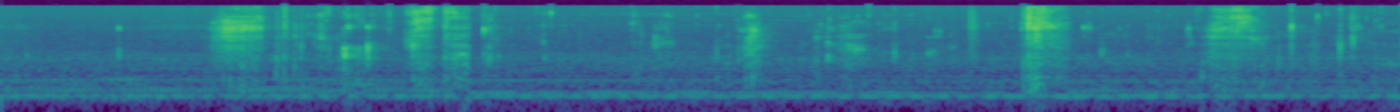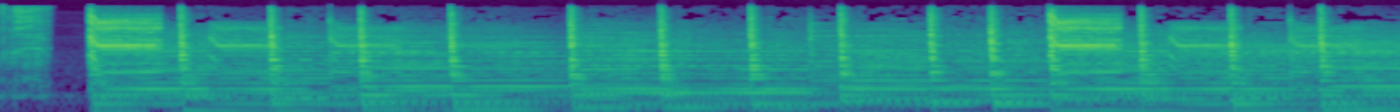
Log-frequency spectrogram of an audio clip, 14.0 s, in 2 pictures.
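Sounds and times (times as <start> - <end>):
steady low hum: 0.0 - 10.5
person chewing with lip smacks: 0.5 - 7.3
loud music: 7.4 - 14.0.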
